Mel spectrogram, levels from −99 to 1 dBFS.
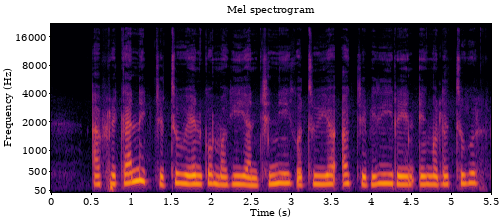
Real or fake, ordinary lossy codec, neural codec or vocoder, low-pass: real; none; none; 19.8 kHz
